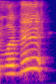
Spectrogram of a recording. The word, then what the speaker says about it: Glenlivet: Glenlivet.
